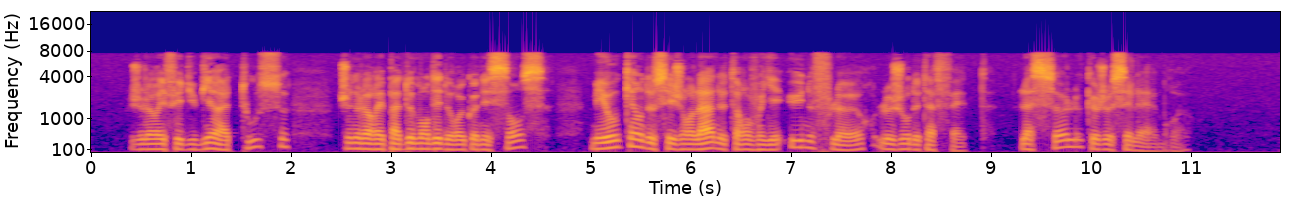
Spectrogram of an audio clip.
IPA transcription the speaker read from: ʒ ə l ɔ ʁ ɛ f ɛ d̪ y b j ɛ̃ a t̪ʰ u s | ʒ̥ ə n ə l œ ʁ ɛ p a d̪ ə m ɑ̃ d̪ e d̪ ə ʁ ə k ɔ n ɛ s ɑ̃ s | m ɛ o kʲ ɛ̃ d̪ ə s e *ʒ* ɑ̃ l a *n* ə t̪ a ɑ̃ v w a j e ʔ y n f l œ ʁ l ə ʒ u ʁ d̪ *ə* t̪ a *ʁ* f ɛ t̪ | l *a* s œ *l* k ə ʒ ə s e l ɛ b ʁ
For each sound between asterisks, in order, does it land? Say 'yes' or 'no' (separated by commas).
yes, yes, yes, no, yes, yes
